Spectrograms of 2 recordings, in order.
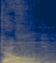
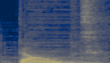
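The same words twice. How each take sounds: First: The final T is a glottal stop. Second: The final T is fully released. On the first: "he says don't" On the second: "instead of don't"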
